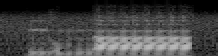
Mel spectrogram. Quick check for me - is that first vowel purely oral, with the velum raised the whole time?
yes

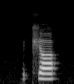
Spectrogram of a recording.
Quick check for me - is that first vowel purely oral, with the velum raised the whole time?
yes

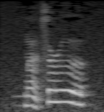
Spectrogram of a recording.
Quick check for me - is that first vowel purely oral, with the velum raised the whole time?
no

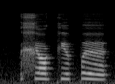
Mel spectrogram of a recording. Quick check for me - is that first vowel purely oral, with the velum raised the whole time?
yes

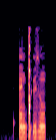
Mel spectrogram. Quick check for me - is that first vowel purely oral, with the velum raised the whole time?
no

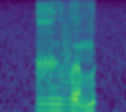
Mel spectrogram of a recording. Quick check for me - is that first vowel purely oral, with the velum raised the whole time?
yes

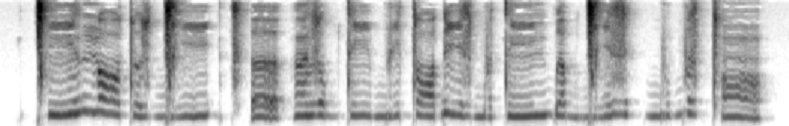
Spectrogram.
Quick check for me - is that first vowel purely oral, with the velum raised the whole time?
no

